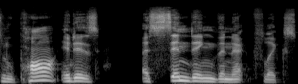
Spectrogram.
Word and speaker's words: Lupin: doing netflix's loophole it looks like lupine but it is french it is pronounced lupa it is ascending the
